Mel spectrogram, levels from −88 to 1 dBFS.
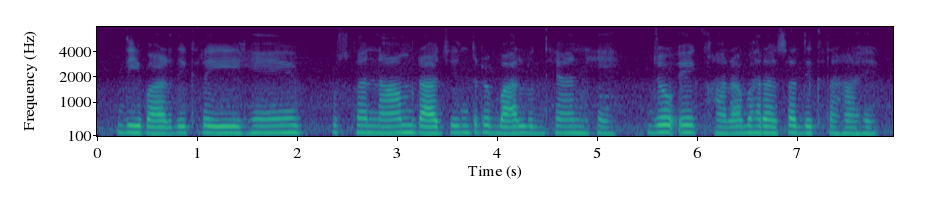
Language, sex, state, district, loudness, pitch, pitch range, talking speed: Hindi, male, Bihar, Purnia, -36 LUFS, 180 Hz, 170-185 Hz, 130 wpm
